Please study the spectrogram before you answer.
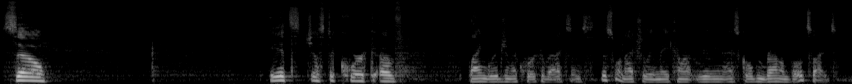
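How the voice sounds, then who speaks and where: A man's voice: medium pitch, moderate pace, pauses often, dark tone, no echo, distant mic. A man from Sweden with no accent, chatting casually and rambling with fillers while demonstrating a recipe as a cooking show host. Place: studio kitchen.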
